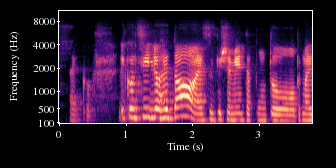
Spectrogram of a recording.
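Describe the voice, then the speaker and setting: A woman talks at a moderate pace and medium pitch in a Florentine accent. Her tone is bright and sharp. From Florence, Italy. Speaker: journalist. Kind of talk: interview. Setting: remote call.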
